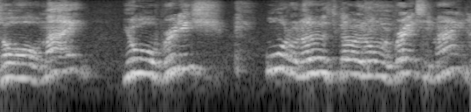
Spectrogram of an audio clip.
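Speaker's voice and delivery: broad mock Australian, drawn out; Australian accent. Australian stranger questioning the British comedian, mimicked Australian accent. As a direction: put on a matey Australian accent.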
